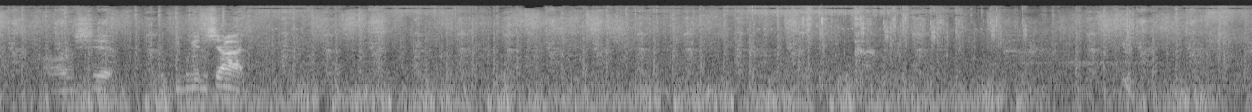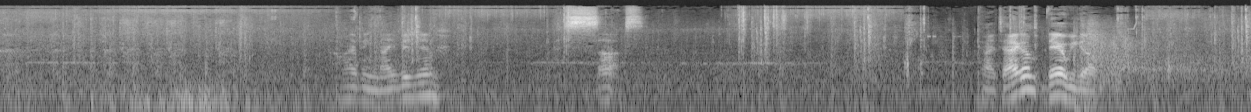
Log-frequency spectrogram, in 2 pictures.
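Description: A young man talks with animation into a microphone, close by.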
